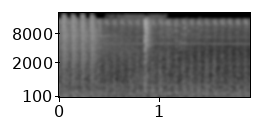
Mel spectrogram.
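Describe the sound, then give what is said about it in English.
Helicopter machine gun fire aimed at a building: a rapid, steady rattle of shots running the whole two seconds, with one sharper, louder crack partway through and no voices. “At that moment, and for the first time since the incident began, the chopper stopped shooting and began shifting in its place, with the long barrel of the gun pointed toward the people and the cars in the street.”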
